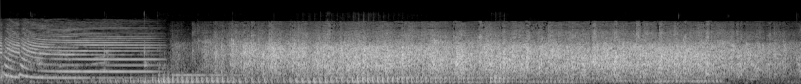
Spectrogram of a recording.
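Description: An added horn sound effect: a loud blast whose pitch drops and then holds for about two seconds. A loud, steady rushing noise follows and cuts off abruptly near the end.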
